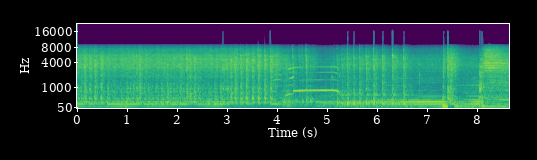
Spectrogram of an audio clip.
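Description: Live rock band playing: electric guitars, bass guitar and a drum kit. About halfway through, a single high note slides up and is held for about a second, and a strong drum hit lands near the end.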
